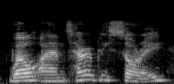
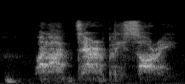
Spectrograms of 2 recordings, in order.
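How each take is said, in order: First: Lightly posh lady, voiced up; a hint of posh. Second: Whispered posh lady; breathy upper-class whisper. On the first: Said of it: "if you don't understand posh". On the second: Acted. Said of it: "she says in her posh voice".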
